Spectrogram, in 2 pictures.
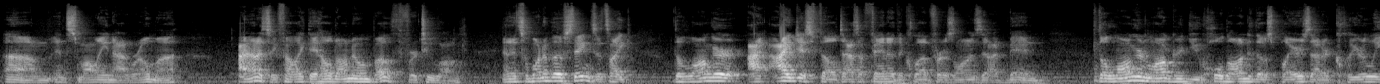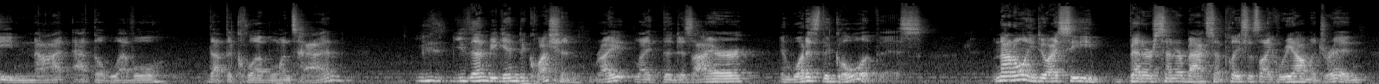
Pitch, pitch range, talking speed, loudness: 125 Hz, 105-150 Hz, 210 wpm, -18 LUFS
